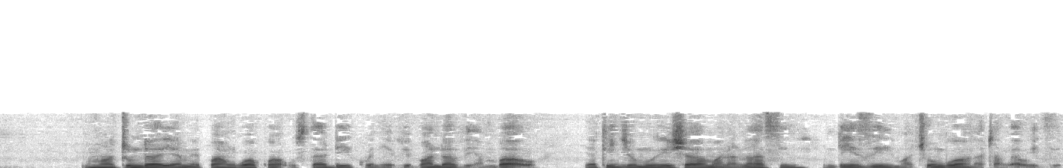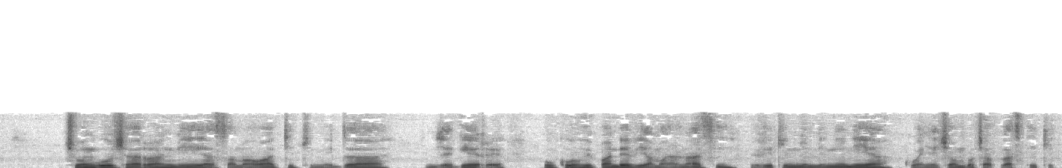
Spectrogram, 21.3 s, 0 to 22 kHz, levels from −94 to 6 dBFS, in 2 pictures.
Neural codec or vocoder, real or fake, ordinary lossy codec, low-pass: codec, 16 kHz in and 24 kHz out, 1.1 kbps, FireRedTTS-2 codec; fake; MP3, 32 kbps; 7.2 kHz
